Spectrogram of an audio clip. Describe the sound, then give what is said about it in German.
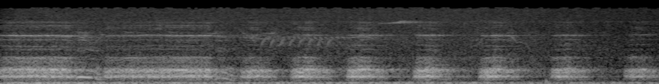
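Black howler monkeys roar around the village of Bermuda Landing in a deep, rasping chorus: a long drawn-out growl, then a rhythmic series of short, pulsing grunts repeating about twice a second, loud and with no talking over them. “Rund um das Dorf Bermuda Landing ist das krächzende Gröhlen der schwarzen Brüllaffen nicht zu überhören.”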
